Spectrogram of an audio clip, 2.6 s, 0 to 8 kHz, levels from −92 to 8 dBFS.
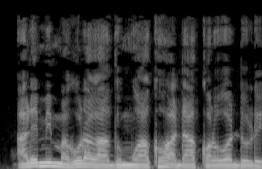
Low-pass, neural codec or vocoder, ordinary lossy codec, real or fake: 7.2 kHz; none; MP3, 48 kbps; real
